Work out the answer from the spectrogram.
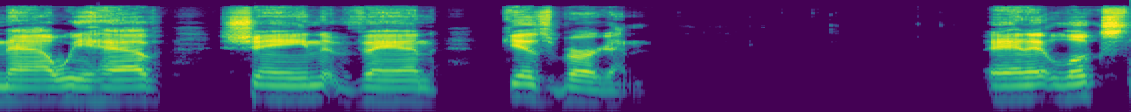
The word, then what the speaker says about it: Gisbergen: But Shane Van Gisbergen, very hard name to pronounce. Gisbergen. I keep wanting to call him Ginsburg, of course, after the late Supreme Court justice.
